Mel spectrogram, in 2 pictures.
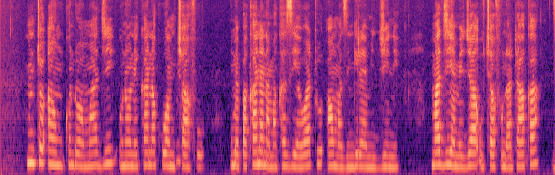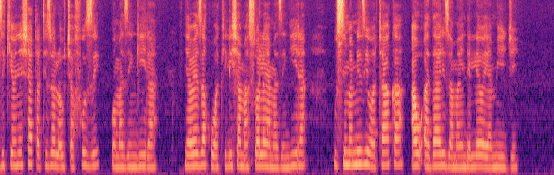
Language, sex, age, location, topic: Swahili, female, 18-24, Nairobi, government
